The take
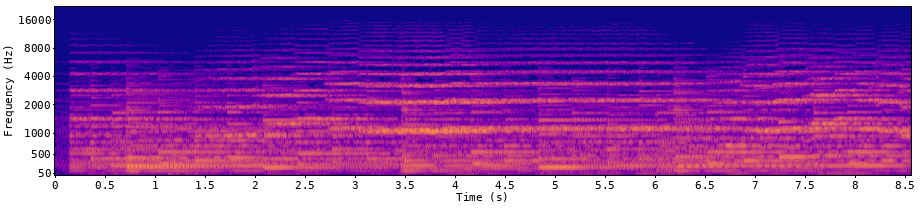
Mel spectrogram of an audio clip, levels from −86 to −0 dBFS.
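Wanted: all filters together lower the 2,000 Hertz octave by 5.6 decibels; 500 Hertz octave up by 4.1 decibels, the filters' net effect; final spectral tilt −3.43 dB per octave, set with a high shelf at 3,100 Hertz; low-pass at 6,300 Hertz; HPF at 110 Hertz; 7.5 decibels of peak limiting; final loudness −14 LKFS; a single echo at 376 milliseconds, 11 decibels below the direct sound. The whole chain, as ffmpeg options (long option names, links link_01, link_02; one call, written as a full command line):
ffmpeg -i in.wav -af "highpass=110,lowpass=6300,equalizer=frequency=500:width_type=o:gain=5.5,equalizer=frequency=2000:width_type=o:gain=-5.5,highshelf=frequency=3100:gain=-3.5,alimiter=level_in=0.5dB:limit=-24dB:level=0:latency=1,volume=-0.5dB,aecho=1:1:376:0.282,volume=19dB" out.wav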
